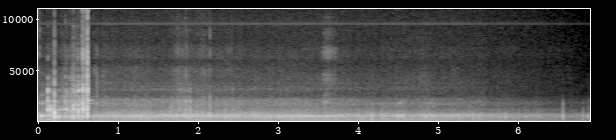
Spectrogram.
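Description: A Range Rover's engine running as the SUV drives slowly past on a snowy forest track, with a few sharp knocks in the first second. The sound fades away toward the end.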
